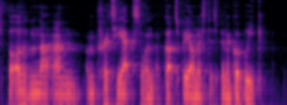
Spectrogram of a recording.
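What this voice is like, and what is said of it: Slightly hoarse voice. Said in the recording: “A little hoarse”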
